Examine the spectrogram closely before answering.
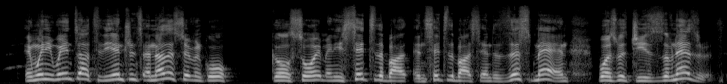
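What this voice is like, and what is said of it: South African English accent. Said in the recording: “People know I'm South African, right? ... Surprise, I'm from South Africa.”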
